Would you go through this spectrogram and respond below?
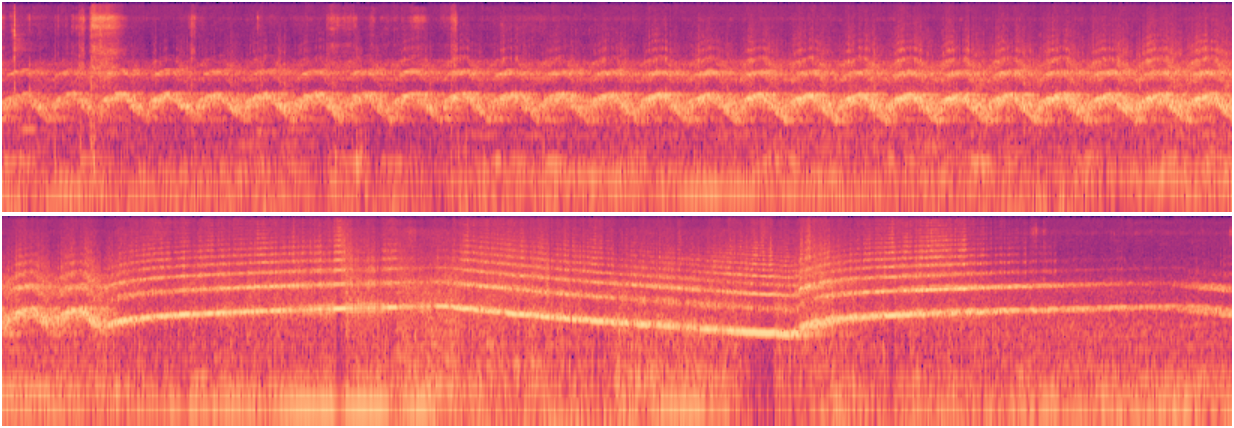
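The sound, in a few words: ambulance siren passing by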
